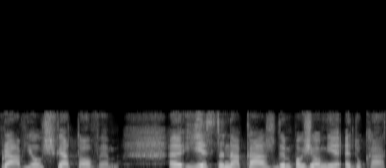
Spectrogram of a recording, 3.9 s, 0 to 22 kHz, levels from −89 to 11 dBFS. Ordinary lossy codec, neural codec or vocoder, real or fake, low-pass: none; codec, 16 kHz, 4 kbps, X-Codec, HuBERT features, trained on LibriSpeech; fake; 7.2 kHz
